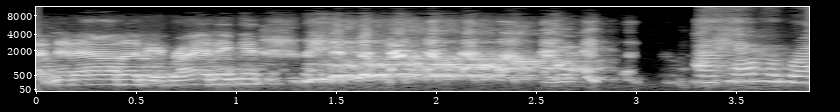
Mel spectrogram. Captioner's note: laughs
